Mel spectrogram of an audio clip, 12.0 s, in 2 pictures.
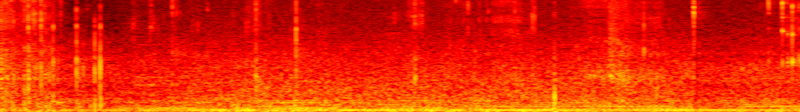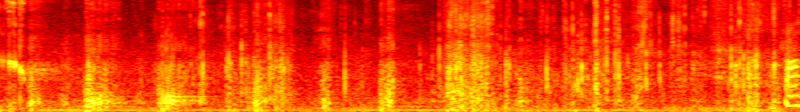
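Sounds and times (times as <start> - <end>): child chewing crunchy snack: 2.9 - 12.0.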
